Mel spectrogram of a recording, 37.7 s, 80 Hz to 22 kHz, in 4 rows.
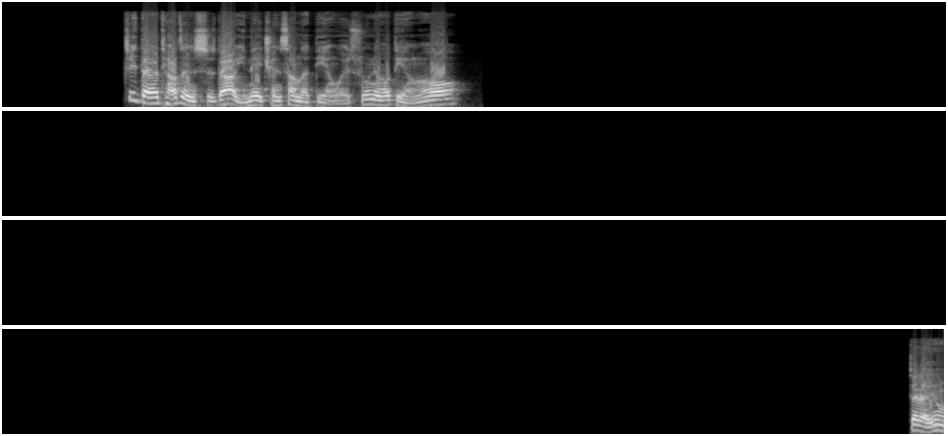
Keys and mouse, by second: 0.7 s, 3.4 click, 4.0 shift+click, 5.2 middle click, 6.2 shift+click, 7.0 KP_3, 7.9 s, 8.7 s, 10.5 middle click, 11.0 shift+middle click, 11.4 middle click, 13.0 KP_3, 13.9 s, 17.6 s, 21.4 middle click, 22.6 shift+click, 23.1 KP_3, 23.9 s, 26.9 click, 27.7-28.8 middle drag, 28.8 click, 29.1 KP_1, 29.9 shift+middle click, 31.0 click, 32.2 shift+middle click, 32.3 shift+click, 33.0 click, 33.4 middle click, 34.3 shift+click, 35.0 KP_1.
